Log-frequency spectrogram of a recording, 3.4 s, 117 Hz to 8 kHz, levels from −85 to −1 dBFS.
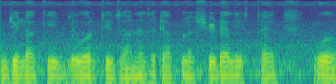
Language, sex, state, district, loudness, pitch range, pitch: Marathi, male, Maharashtra, Aurangabad, -16 LUFS, 90-95 Hz, 90 Hz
